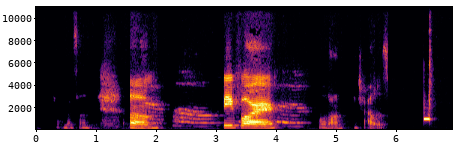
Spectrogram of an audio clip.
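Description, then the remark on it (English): An electronic doorbell rings, playing a short sequence of bright, steady chime tones in a few bursts, followed by a quick high beep at the end. “Hang on, my doorbell just rang and I don't really know why.”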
